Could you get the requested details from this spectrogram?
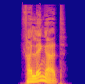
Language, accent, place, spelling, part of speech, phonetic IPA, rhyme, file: German, Germany, Berlin, verlängert, verb, [fɛɐ̯ˈlɛŋɐt], -ɛŋɐt, De-verlängert.ogg
- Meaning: 1. past participle of verlängern 2. inflection of verlängern: third-person singular present 3. inflection of verlängern: second-person plural present 4. inflection of verlängern: plural imperative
